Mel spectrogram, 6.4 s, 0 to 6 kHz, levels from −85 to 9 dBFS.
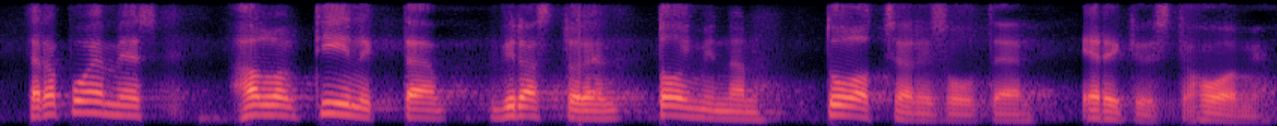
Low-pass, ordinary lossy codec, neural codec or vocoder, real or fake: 5.4 kHz; none; codec, 24 kHz, 0.9 kbps, WavTokenizer, large speech release; fake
